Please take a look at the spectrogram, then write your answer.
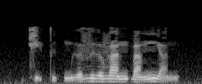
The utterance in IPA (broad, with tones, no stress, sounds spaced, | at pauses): t͡ɕ ḛ˧˨ j t̪ i˨˩ p̚ m ɨ˨˦ ə̯ z ɨ˧ ə̯ v a˧ n ɓ a˨˦ m ɲ a̤˨˩ n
